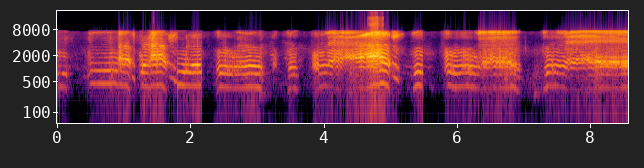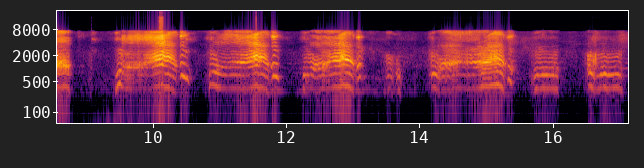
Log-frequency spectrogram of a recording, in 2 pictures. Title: SFX - SOUND EFFECT - CRYING BABY -SCHREIENDES BABY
